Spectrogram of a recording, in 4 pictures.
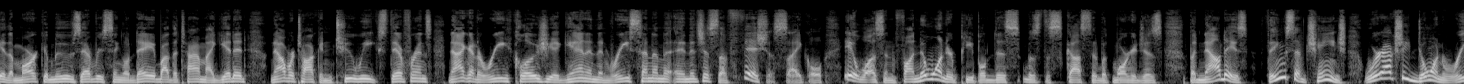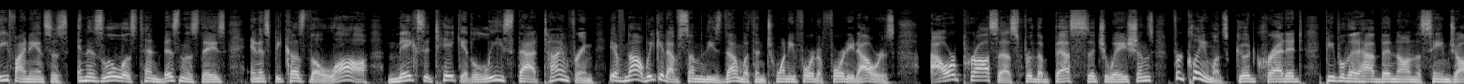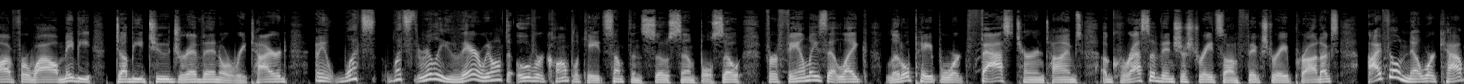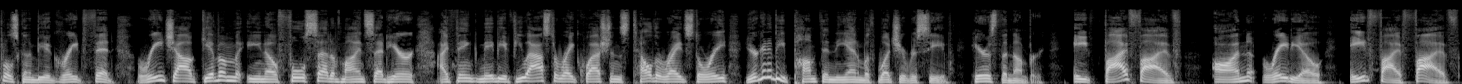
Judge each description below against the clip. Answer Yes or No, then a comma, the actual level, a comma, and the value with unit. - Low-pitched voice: Yes, low, 125 Hz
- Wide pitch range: No, average, 4.6 semitones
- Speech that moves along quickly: Yes, fast, 210 wpm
